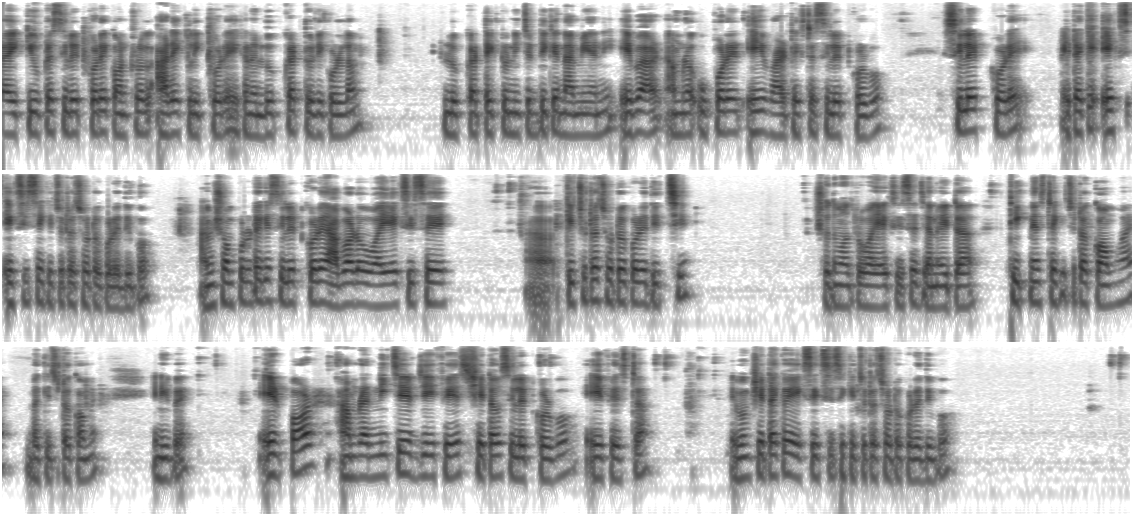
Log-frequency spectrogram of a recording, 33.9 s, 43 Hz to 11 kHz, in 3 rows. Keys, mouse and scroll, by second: 0.0-0.3 scroll up 1, 0.3-2.1 shift+middle drag, 2.1 ctrl+r, 5.1-6.6 middle drag, 6.6 click, 7.2 click, 7.7-10.4 middle drag, 10.4 s, 13.4-14.5 middle drag, 14.5 s, 23.2 KP_1, 24.2 shift+middle click, 24.6-25.0 scroll up 1, 25.0 shift+middle click, 25.7 click, 26.1-27.8 middle drag, 27.8 click, 28.6 click, 29.0 click, 29.4 shift+middle click, 30.0 s.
